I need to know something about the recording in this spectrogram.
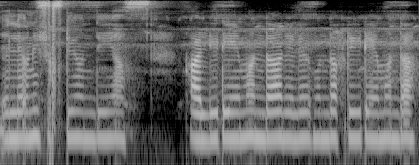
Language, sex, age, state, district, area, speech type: Dogri, female, 18-30, Jammu and Kashmir, Reasi, rural, spontaneous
